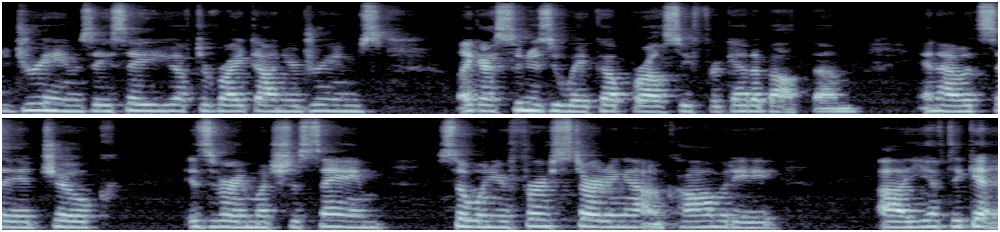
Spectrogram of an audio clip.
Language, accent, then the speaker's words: English; United States; now in Ireland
